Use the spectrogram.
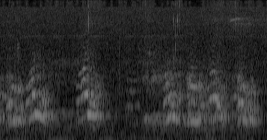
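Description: A cartoon dog barks and yelps in repeated bursts while chasing a kangaroo, the barks loud and close, mixed with whimpering tones.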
